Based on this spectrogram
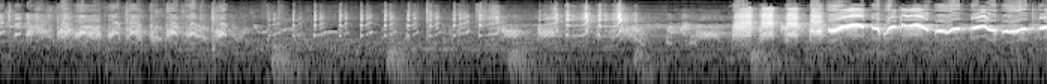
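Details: Common hill myna singing vigorously: rapid clicking and chattering notes with a few dull knocks, building to harsh loud bursts and ending in a wavering whistled phrase.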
